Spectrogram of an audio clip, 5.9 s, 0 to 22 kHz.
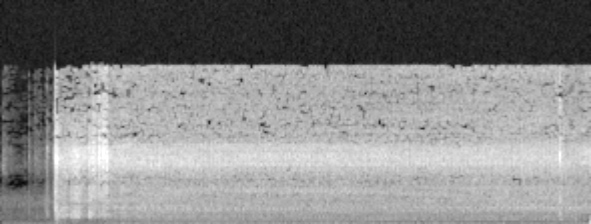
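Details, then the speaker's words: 2022 Maruti Suzuki Dzire CNG running on petrol, heard from inside the cabin just after start: smooth, even idle with a faint steady hiss, no extra noise; normal quiet idle. "यह तो अंदर की side आप सुन पा रहे हैं बिल्कुल silent engine है"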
